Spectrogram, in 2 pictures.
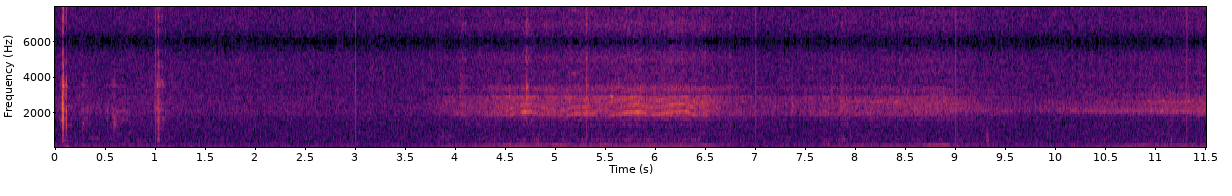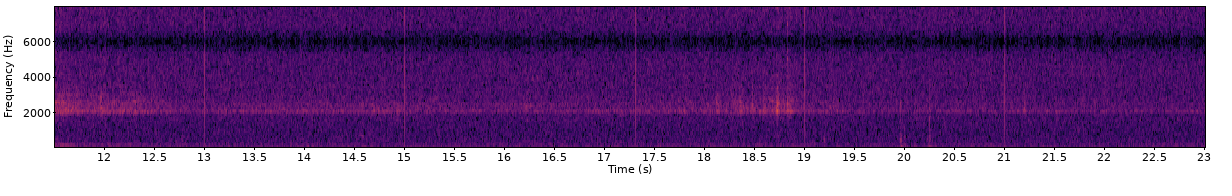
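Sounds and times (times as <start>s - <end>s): faint engine revving: 3.8s - 19.4s.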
